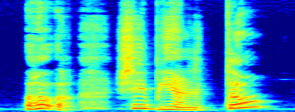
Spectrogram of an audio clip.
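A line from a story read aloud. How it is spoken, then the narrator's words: Exclaiming. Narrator (French): s'écria Jeanne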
